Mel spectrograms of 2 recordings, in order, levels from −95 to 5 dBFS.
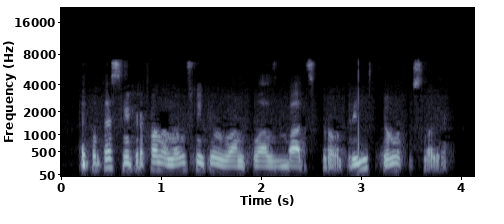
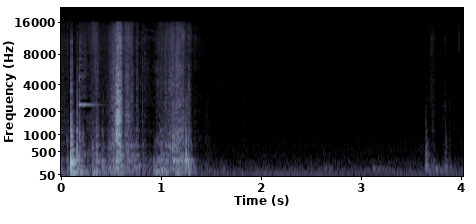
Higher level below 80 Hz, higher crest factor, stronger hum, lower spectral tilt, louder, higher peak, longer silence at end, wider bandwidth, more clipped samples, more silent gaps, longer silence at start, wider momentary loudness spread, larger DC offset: second, -80 dBFS vs -56 dBFS; second, 18 dB vs 28 dB; neither; first, -5.5 dB/octave vs -3.5 dB/octave; first, -32 LUFS vs -36 LUFS; about the same, -12 dBFS vs -14 dBFS; about the same, 0.25 s vs 0.25 s; second, 7.4 kHz vs 16.5 kHz; neither; neither; first, 0.2 s vs 0 s; second, 9 LU vs 12 LU; neither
